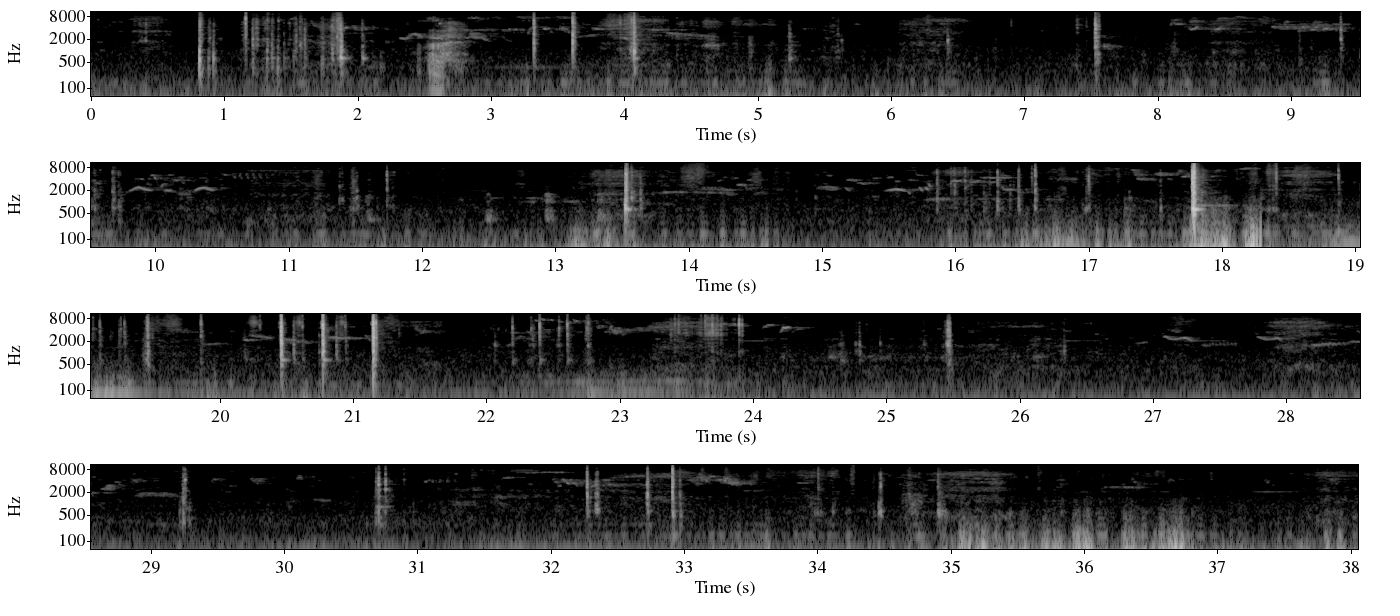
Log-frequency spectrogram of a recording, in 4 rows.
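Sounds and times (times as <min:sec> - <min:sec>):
birds chirping: 0:00.0 - 0:38.0
plastic housing clicks and knocks: 0:00.8 - 0:02.1, 0:15.8 - 0:21.3.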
